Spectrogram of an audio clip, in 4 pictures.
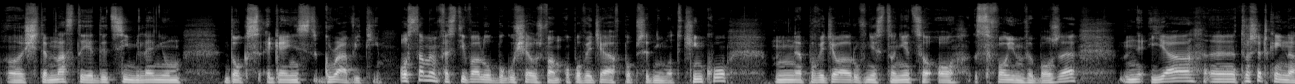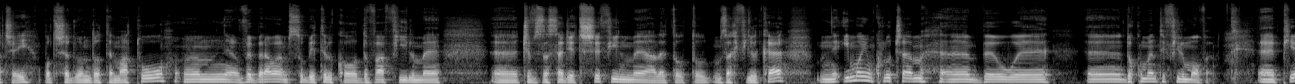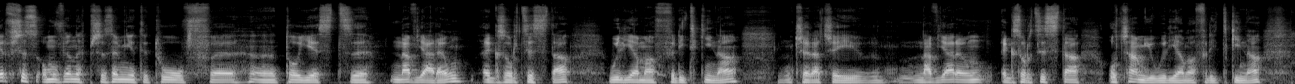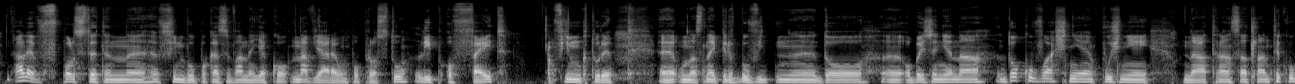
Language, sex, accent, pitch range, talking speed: Polish, male, native, 100-115 Hz, 115 wpm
